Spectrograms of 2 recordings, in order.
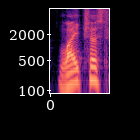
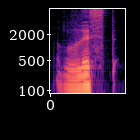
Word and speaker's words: Leicester: is here appreciate that lightchester is pronounced list Leicester okay well there we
